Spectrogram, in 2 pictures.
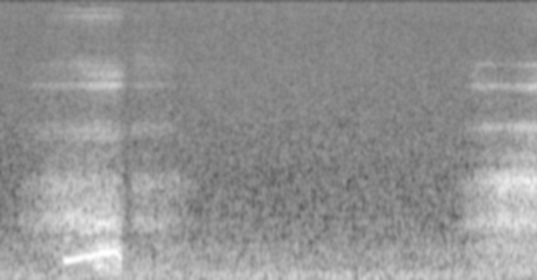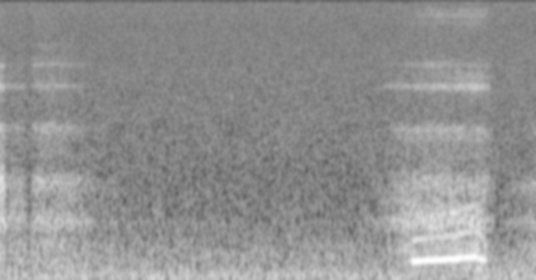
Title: Snoring rat terrier dog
